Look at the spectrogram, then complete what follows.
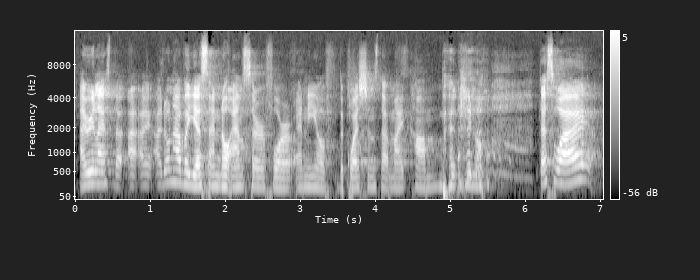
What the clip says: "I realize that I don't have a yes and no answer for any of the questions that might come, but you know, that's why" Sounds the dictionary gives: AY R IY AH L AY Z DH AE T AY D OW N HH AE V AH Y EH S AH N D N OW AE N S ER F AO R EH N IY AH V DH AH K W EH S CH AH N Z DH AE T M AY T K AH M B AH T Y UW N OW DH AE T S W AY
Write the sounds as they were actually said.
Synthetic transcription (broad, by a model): AY R IY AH L AY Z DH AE T AY D OW N HH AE V AH Y EH S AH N N OW AE N S ER F AO R EH N IY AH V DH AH K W EH S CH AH N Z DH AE T M AY T K AH M B AH T Y UW N OW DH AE T S W AY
